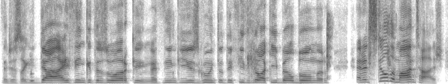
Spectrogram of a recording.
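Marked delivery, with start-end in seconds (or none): 0.5-4.3 put-on light Russian accent, pleased; a hint of a Russian lab scientist; mock Russian scientist. Scientists nodding over Rocky's training, in a mock Russian accent.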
